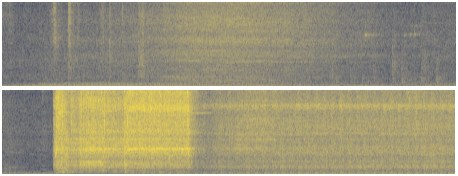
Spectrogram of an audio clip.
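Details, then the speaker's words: Scooter CVT revved with cover removed after cleaning-only service: revs rise and fall smoothly with no rattle, while cover-on it rattles, confirming a worn (oblak) CVT pulley bearing, then replaced. "Nah, kan halus, tapi kalau dipasang covernya ini dia trek. Itu dipastikan laker ini oblak."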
